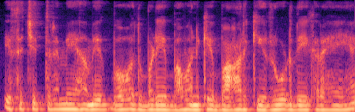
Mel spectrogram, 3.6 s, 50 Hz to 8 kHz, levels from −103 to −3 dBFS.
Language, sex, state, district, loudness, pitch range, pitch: Hindi, male, Himachal Pradesh, Shimla, -17 LUFS, 120-130 Hz, 125 Hz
